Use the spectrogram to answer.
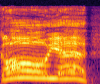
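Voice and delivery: mock an overeager Japanese yes-sayer, yelling each yeah; a run of high shouted yeahs, hammed up; eager yes-man. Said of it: "And they're like".

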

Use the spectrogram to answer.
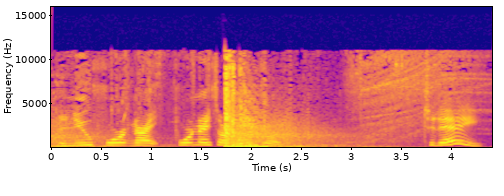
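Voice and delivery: loud, thrilled news; excited announcement. Real, not acted. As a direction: blurt out the big news.

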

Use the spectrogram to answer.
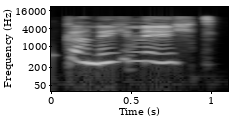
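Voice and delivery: high, tearful denial; close to sobbing. A narrator's reading. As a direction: wail it back helplessly. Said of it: "Ihr Kinn zitterte unaufhörlich". (weinerlich, sehr hoch)

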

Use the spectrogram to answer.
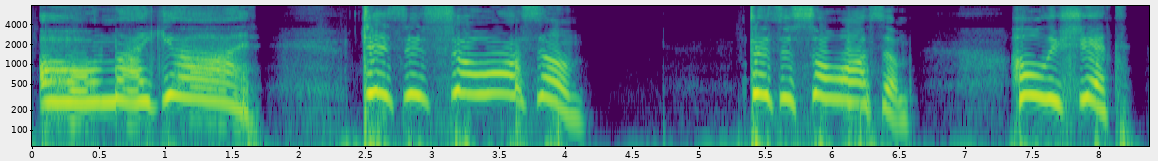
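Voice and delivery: overwhelmed, shouting with joy; real hype. Real, not acted. Unboxing fan's flag of his logo, genuinely thrilled shouts.

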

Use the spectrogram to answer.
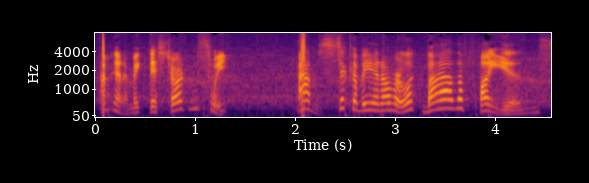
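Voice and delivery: very high-pitched put-on wrestler voice; cartoonish high voice tried out for a character; trial character voice. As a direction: squeak it out in a silly high voice. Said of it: "figure out a voice".

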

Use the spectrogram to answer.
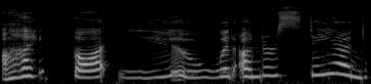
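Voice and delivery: a wounded little cricket; hurt. A narrator's reading. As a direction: let the hurt show, slowly. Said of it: "the cricket said".

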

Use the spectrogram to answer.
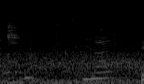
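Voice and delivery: ordinary delivery

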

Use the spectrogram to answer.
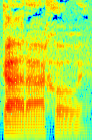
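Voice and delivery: low, muttered swear; cursing under breath. Real, not acted. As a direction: grumble the curse to yourself. Swears after failing again.

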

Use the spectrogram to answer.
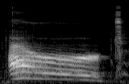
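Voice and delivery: laughing pirate arr. Acted. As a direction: growl "Art" like a pirate. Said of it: "my pirate voice".

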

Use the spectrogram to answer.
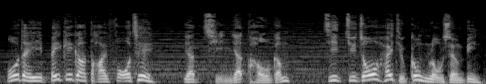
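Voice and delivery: plain reading voice

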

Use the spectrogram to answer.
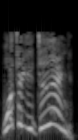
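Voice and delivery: high, loud, slow alarm. A narrator's reading. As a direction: demand an answer in panic. Wish voiced.

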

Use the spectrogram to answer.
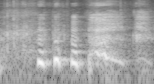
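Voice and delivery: short real laugh; amused laugh. Real, not acted. Vlogger amused by a grumpy calendar message, real laugh. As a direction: laugh at what was just read.

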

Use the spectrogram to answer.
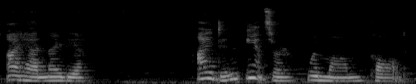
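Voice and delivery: plain reading voice

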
